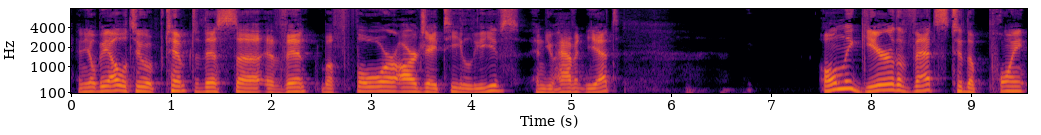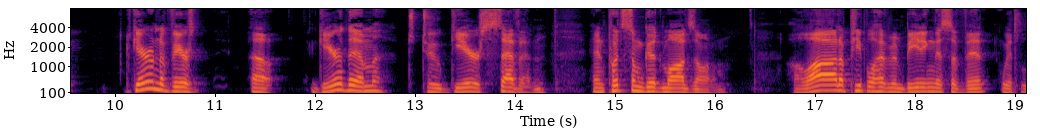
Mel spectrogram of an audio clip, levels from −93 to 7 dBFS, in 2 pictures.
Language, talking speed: English, 155 wpm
